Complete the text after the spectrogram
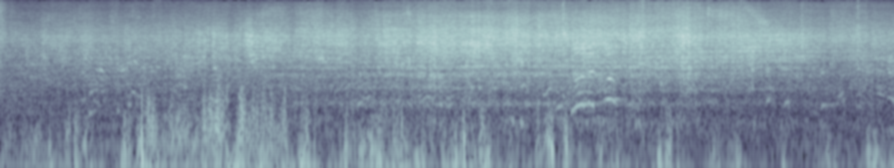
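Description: Weighted sleds scrape and rumble across asphalt outdoors.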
